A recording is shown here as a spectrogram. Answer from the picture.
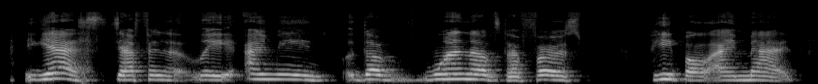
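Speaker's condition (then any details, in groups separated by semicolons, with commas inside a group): Amyotrophic lateral sclerosis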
